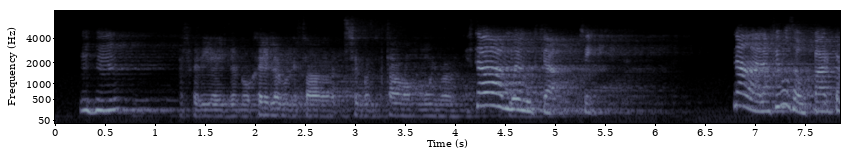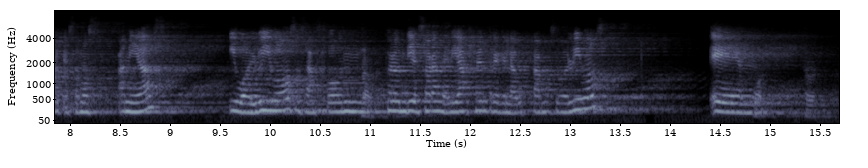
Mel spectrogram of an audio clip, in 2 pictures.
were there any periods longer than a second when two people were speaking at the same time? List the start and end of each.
none

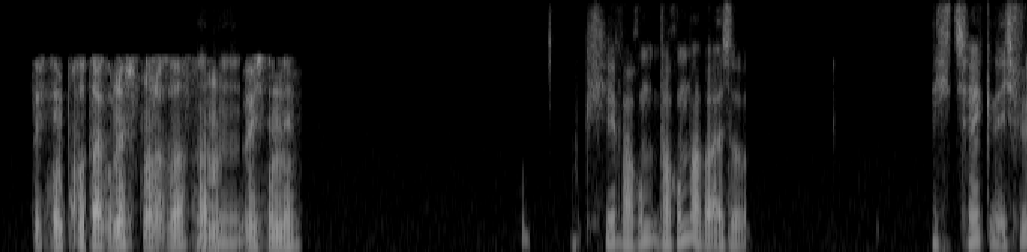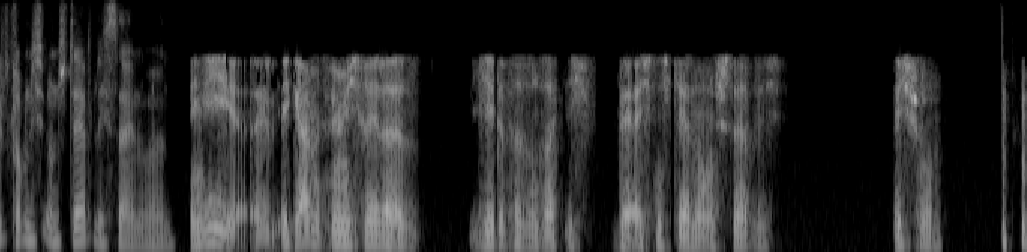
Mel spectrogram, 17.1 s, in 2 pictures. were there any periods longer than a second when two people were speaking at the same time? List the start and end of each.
none

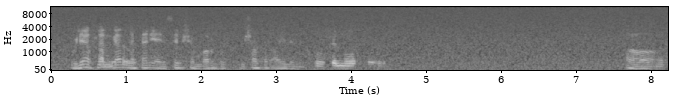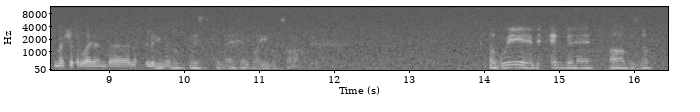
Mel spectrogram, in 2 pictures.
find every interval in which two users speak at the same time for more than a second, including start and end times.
none

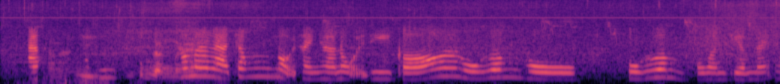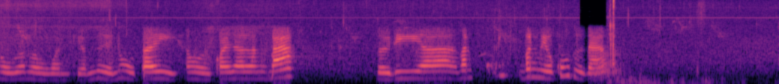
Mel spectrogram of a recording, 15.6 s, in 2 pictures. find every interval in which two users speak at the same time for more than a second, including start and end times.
none

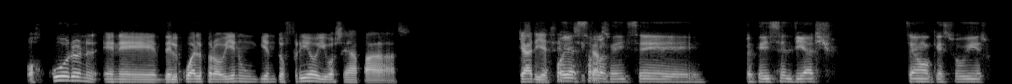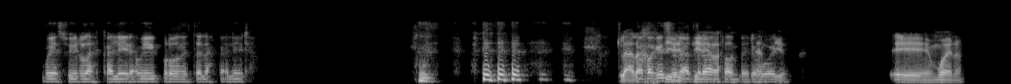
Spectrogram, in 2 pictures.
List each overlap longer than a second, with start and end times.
16.5-18.0

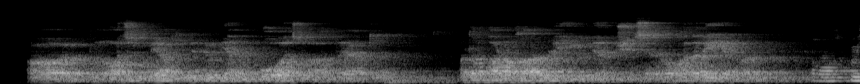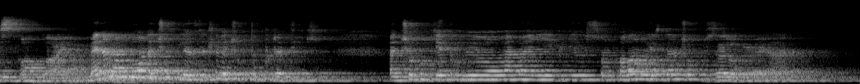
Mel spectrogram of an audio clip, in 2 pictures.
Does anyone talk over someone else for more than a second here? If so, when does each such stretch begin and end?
none

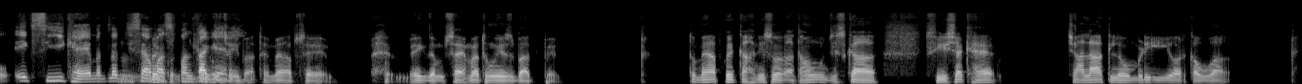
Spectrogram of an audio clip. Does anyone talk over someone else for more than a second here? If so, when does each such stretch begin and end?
1.2-2.5

